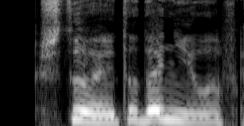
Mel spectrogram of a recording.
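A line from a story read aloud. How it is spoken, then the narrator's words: Whimpering nobleman. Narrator (Russian): хныкал граф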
